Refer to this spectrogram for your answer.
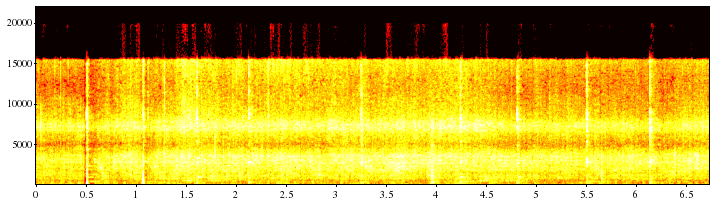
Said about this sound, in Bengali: পেঁয়াজটা ভাজতেই একটু বেশি সময় লাগে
